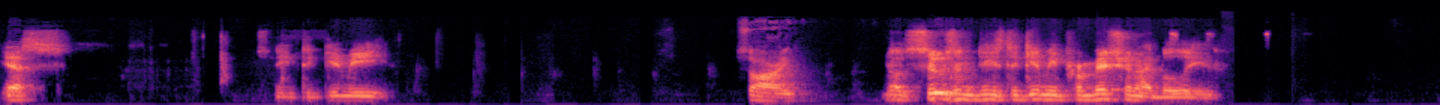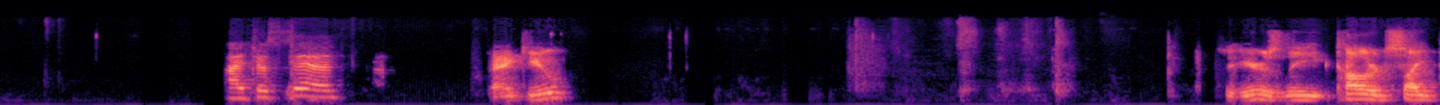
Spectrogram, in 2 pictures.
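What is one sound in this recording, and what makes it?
Several men talk in turn over an online call.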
